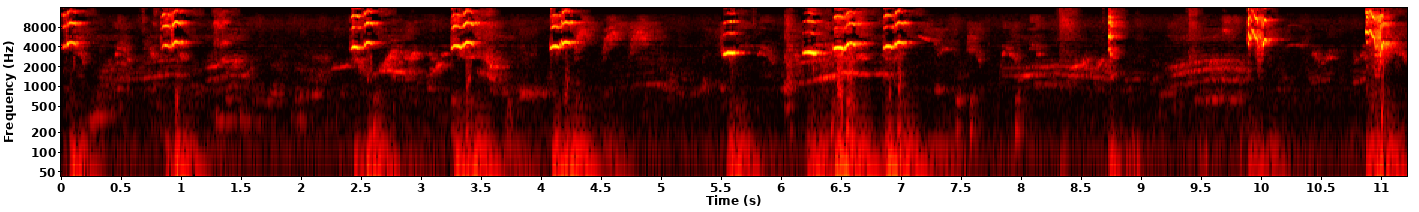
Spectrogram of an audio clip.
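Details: Oriental magpie-robin song meant to make other magpie-robins answer: scattered sharp high chirps, quick upward and downward sweeps and varied whistled phrases in short bursts with gaps, over a steady low electrical hum.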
